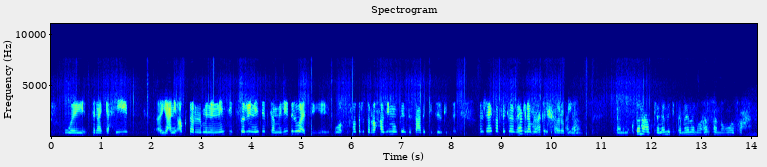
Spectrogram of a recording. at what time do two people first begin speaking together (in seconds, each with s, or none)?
9.3 s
